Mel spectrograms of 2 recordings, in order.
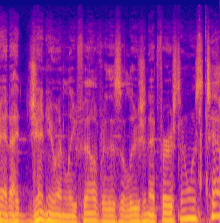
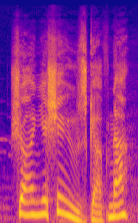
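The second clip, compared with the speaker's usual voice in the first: hammed-up Cockney British accent, higher and louder; 10 semitones higher, 6 dB louder than usual. Narrator opens the London bit in mock British accent. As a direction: put on a loud chirpy London street accent. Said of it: "We'll start our British".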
